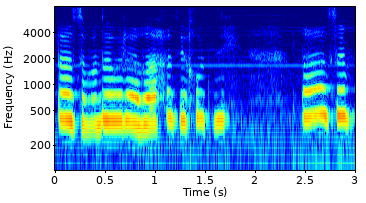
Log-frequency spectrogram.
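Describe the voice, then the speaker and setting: Lost, tearful little girl, voiced by a woman for a game story; very high, soft voice, pleading and weepy. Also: steady tone, fairly quick, a little hiss or hum. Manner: weepy, pleading calls for her mother. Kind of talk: Roblox story role-play voicing.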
